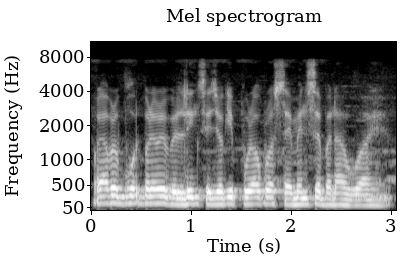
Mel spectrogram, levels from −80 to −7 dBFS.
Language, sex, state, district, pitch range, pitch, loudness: Hindi, male, Arunachal Pradesh, Papum Pare, 120-135 Hz, 125 Hz, -12 LUFS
